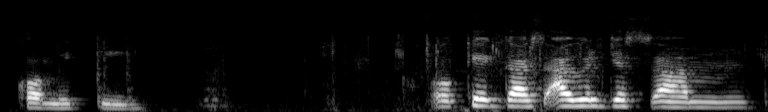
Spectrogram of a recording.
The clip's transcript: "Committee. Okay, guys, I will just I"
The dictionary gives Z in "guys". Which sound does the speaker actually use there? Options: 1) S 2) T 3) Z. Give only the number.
1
